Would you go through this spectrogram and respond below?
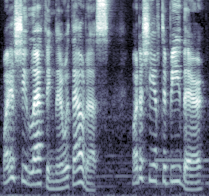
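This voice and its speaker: Man acting anguished teenage schoolboy, visual novel hero, high-pitched, impassioned, emphatic, forceful. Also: big pitch swings, fairly quick, creaky, slight background noise, full character voice. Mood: anguished, angry. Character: anguished teenage schoolboy pleading for his childhood friend.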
